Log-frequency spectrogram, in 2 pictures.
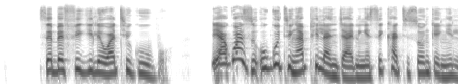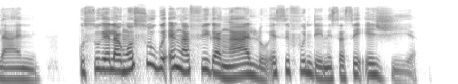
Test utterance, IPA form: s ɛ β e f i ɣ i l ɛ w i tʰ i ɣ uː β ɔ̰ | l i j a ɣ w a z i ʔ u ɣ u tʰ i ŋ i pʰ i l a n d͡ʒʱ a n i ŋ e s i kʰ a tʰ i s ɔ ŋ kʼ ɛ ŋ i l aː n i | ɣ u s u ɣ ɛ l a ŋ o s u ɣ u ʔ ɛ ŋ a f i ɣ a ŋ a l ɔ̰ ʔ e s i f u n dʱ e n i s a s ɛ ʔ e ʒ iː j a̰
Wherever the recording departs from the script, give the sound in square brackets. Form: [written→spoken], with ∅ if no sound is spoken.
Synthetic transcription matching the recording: s ɛ β e f i ɣ i l ɛ w [i→a] tʰ i ɣ uː β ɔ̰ | l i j a ɣ w a z i ʔ u ɣ u tʰ i ŋ [i→a] pʰ i l a n d͡ʒʱ a n i ŋ e s i kʰ a tʰ i s ɔ ŋ kʼ ɛ ŋ i l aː n i | ɣ u s u ɣ ɛ l a ŋ o s u ɣ u ʔ ɛ ŋ a f i ɣ a ŋ a l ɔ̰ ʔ e s i f u n dʱ e n i s a s ɛ ʔ e ʒ iː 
